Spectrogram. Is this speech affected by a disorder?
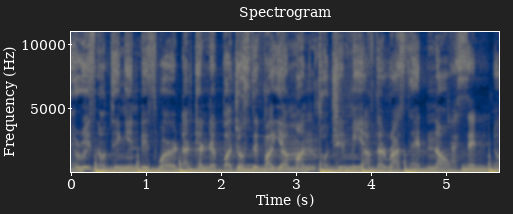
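No.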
